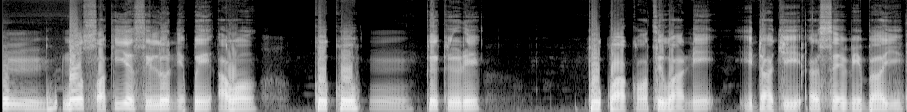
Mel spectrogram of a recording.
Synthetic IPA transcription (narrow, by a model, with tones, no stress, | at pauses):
no˦sɔ˨˦ki˦je˦˨si˨˦lo˦˨nĩ˨˦k͡pe˦a˦˨w̃ɔ̃˧ | ko˦kõ˦˨ | ke˦ke˧ɾe˦ | bo˧kɔ˧a˨kã˧˦ti˧wa˦˨nĩ˦ | i˦˨da˨d͡ʒi˧˦ɛ˧sɛ˨mĩ˧ba˦ji˨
